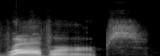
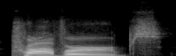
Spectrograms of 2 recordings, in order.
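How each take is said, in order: First: The word begins without any P sound. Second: The word begins with a clear P sound. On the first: The speaker calls it right. "The P has always been silent" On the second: The speaker calls it wrong. "It's not Proverbs"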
